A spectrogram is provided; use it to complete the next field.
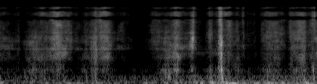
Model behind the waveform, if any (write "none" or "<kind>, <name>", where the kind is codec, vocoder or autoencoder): vocoder, Vocos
